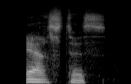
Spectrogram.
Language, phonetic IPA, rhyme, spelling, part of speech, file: German, [ˈeːɐ̯stəs], -eːɐ̯stəs, erstes, adjective, De-erstes.ogg
- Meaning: strong/mixed nominative/accusative neuter singular of erste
